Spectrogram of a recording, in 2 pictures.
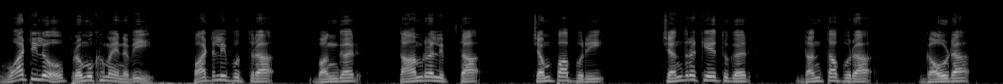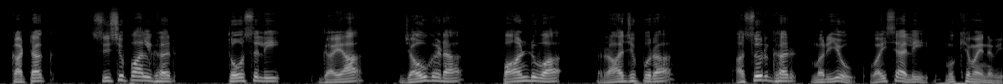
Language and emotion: Telugu, neutral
